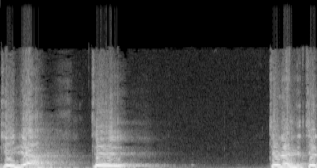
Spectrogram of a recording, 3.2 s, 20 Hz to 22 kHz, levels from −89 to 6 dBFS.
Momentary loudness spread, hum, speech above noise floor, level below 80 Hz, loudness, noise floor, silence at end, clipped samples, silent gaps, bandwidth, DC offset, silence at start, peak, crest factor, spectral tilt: 19 LU; none; 38 dB; -38 dBFS; -7 LUFS; -43 dBFS; 0 s; 0.5%; none; 16.5 kHz; under 0.1%; 0 s; 0 dBFS; 8 dB; -4.5 dB/octave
